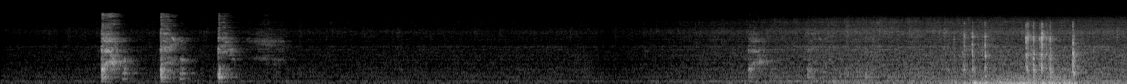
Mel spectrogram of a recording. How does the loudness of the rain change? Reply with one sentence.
The volume of the rain goes up.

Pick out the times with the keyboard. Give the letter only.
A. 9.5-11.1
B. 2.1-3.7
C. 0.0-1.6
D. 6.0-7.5
A.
